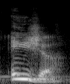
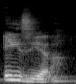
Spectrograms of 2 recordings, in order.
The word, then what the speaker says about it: Asia: In actual fact, it's just 1 syllable, ja. So we say Asia, not Asia.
